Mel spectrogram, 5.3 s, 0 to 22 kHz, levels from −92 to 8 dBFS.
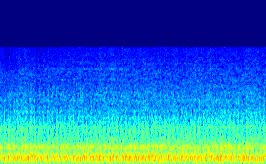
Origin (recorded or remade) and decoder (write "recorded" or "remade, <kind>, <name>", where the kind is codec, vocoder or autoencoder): recorded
